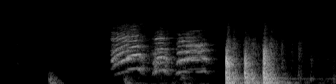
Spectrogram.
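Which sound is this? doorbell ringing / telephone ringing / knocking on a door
knocking on a door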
